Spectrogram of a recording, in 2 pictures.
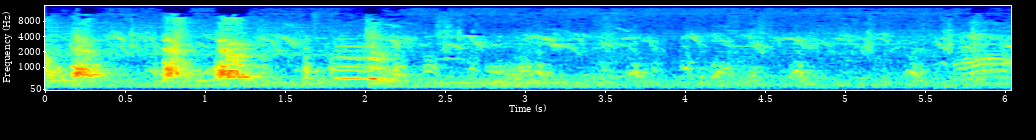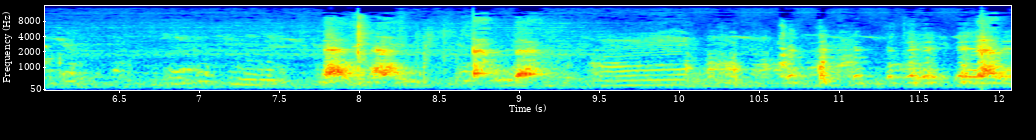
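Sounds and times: dog barking: 0.0 - 1.4, 7.8 - 9.3, 11.8 - 12.0
rooster clucking: 0.0 - 12.0.

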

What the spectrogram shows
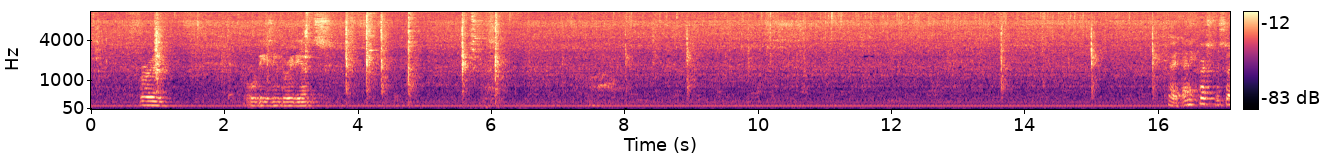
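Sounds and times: faint hiss: 0.0 - 4.0
steady low hum: 0.0 - 17.0.

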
